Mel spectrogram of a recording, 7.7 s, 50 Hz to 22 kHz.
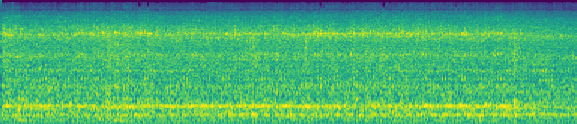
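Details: John Deere 2025R compact tractor driving a Tarter RT205 rototiller after its seized top gearbox (oil leaked out) was replaced. Constant drone and steady mid-pitched gearbox hum with no grinding, clunks or slipping; healthy while tilling.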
